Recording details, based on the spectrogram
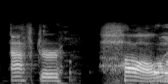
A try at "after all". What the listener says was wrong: take off the H. You're saying hall. There is no H here.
